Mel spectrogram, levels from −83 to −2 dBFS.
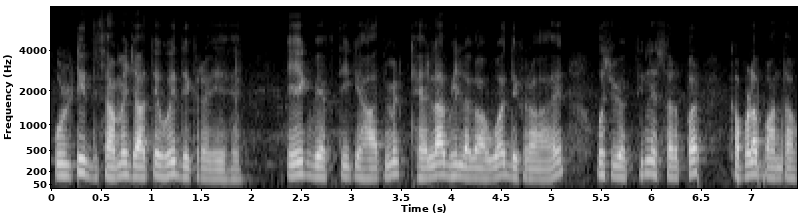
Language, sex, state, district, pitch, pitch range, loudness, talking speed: Hindi, male, Uttar Pradesh, Hamirpur, 135 Hz, 125-155 Hz, -23 LUFS, 225 wpm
